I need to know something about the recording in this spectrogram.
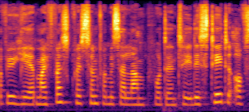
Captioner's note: speaking French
